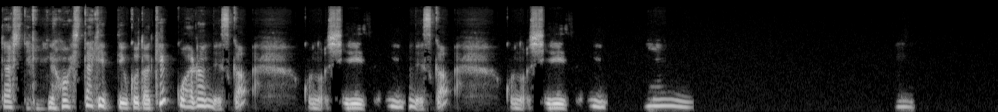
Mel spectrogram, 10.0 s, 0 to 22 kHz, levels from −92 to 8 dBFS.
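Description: At 4.09 s the player queued the same stream segment twice, a stream segment repeated fault. From 4.09 to 6.11 s the speech replays a stretch it has just played, adding 2.02 s, with a small blip at the jump back.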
